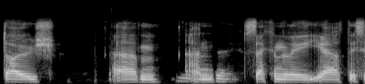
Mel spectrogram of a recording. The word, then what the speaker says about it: doge: oh no no no is is firstly it's pronounced doge um and secondly yeah this isn't a crypto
